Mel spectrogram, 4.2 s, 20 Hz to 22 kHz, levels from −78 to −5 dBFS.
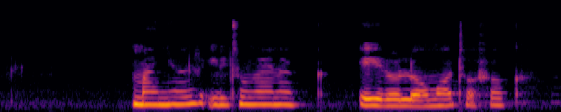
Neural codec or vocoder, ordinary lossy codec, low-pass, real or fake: autoencoder, 48 kHz, 128 numbers a frame, DAC-VAE, trained on Japanese speech; MP3, 48 kbps; 19.8 kHz; fake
